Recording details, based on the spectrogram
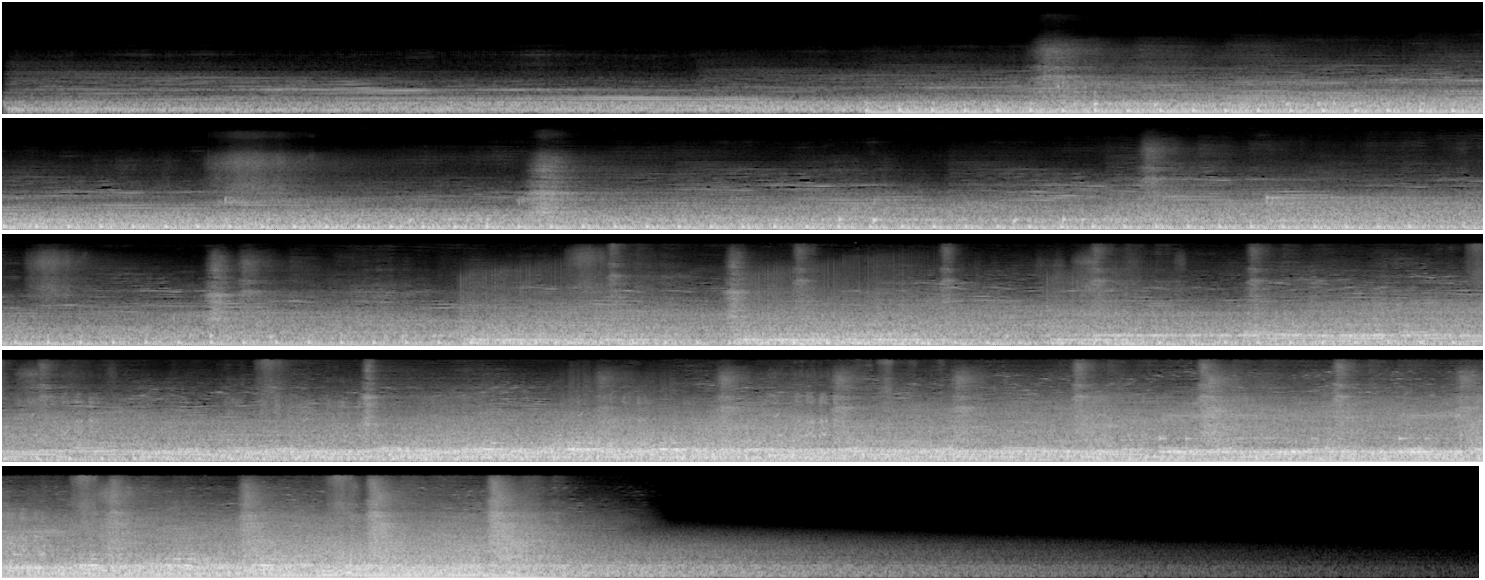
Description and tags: Decayed Breath
Sound design for short film on decay theme. Dark synth/laughs/breaths.
breath, Dark-synth, laughs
